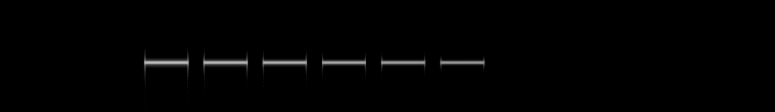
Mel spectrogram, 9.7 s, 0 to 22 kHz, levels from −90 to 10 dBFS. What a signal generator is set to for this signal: level ladder 2560 Hz -10.5 dBFS, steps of -3 dB, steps 6, 0.54 s 0.20 s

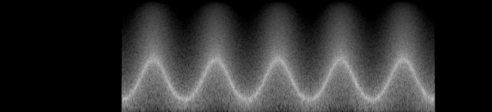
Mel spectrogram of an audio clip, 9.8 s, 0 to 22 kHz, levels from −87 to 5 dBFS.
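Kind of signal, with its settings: wind-like swept noise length 6.25 s, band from 340 Hz, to 2900 Hz, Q 7.4, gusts 5, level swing 5.5 dB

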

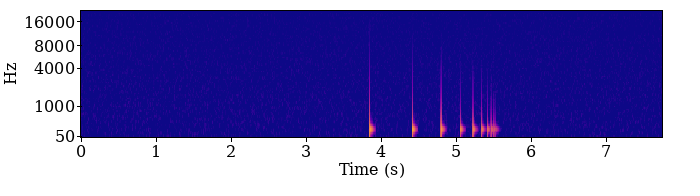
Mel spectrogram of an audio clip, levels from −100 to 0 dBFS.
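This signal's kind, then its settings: bouncing ball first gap 0.57 s, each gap 0.67, 211 Hz, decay 77 ms -13.5 dBFS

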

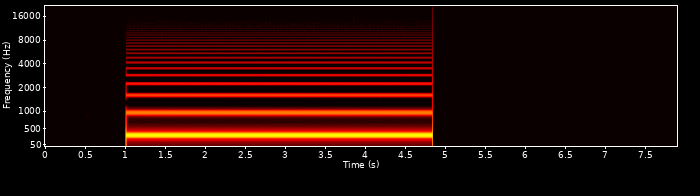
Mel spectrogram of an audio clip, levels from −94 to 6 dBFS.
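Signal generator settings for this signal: tone triangle 320 Hz -18 dBFS 3.83 s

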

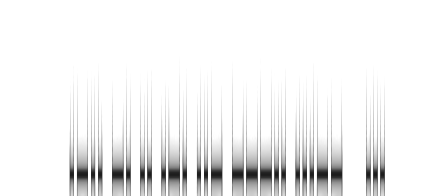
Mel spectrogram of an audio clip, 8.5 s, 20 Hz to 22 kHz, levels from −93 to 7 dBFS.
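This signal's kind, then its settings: Morse "LNIRU83 S" 17 wpm 477 Hz -3.5 dBFS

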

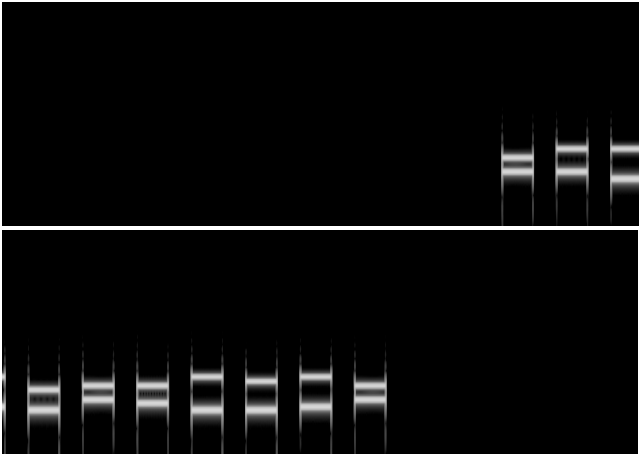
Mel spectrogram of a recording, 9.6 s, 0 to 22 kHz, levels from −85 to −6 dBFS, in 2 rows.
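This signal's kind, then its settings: DTMF "0DB108A3B0", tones 0.232 s, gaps 0.176 s, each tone -18 dBFS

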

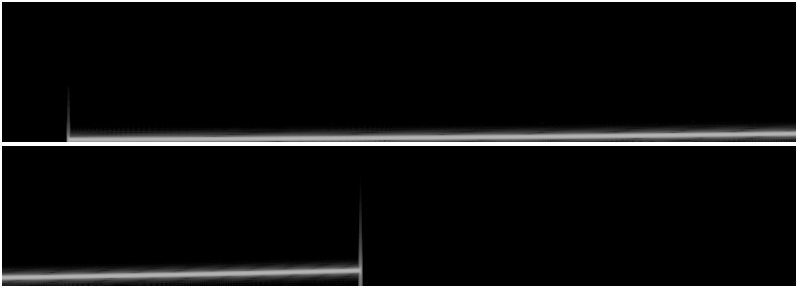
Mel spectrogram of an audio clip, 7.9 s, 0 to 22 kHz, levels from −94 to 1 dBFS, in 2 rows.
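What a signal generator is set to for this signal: chirp logarithmic 72 Hz -> 450 Hz -26 dBFS -> -26 dBFS 5.43 s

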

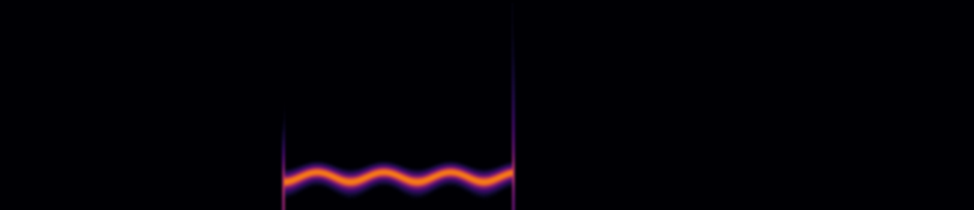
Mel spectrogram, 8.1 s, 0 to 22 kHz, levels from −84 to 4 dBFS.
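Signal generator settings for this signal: siren wail 424–618 Hz 1.8/s sine -21 dBFS 1.91 s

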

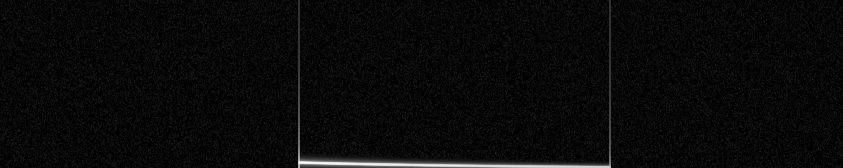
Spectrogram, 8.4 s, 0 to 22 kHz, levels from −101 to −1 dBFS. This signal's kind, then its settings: chirp logarithmic 780 Hz -> 180 Hz -3.5 dBFS -> -19.5 dBFS 3.11 s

